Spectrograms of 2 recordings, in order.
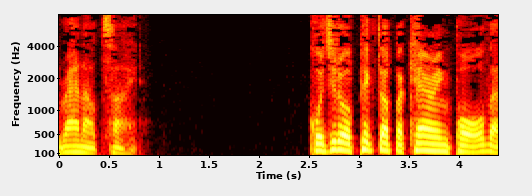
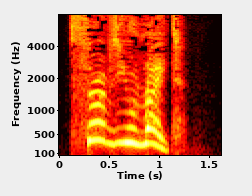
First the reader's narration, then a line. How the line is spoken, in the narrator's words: He spat out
